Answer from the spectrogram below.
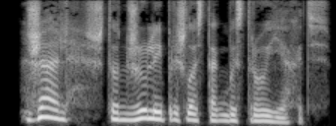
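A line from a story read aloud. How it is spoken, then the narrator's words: Sighing. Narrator (Russian): вздохнула Кэндалл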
